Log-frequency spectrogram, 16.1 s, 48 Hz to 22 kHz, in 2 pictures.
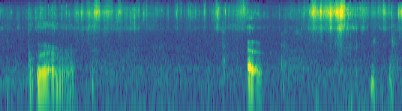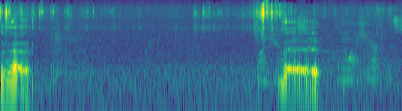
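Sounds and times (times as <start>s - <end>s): person burping: 0.6s - 1.5s, 5.0s - 5.3s, 8.0s - 8.8s, 13.6s - 14.5s.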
